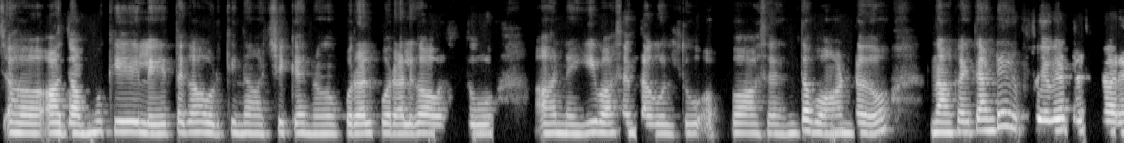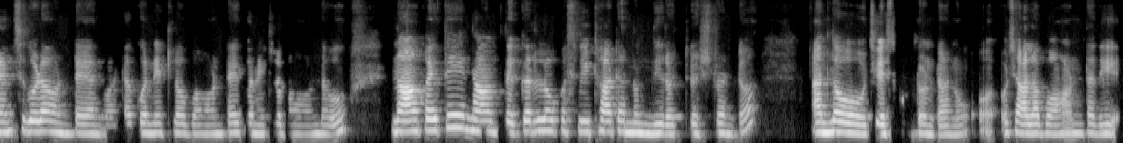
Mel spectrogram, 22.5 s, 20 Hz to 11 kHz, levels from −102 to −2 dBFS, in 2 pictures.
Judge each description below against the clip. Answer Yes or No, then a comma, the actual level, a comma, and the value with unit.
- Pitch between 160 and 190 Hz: Yes, medium, 185 Hz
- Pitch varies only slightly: Yes, narrow, 2.3 semitones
